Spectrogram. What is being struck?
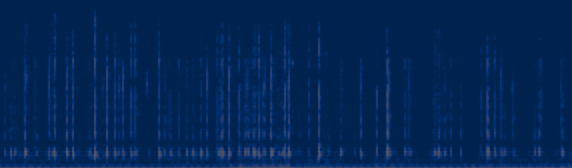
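Paperback book with paper cover.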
